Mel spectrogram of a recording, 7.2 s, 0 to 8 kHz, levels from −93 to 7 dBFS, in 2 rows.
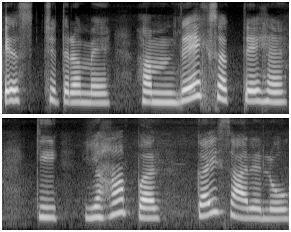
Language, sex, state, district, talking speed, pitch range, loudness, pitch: Hindi, female, Madhya Pradesh, Dhar, 110 wpm, 220-270 Hz, -16 LUFS, 240 Hz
